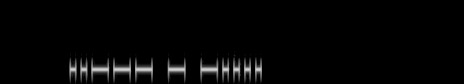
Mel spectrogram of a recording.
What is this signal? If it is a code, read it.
Morse code, heard as a keyed tone, about 22 wpm, 700 Hz. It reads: 2T6
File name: practice / 22wpm / Three Letter-Number Combinations - 22wpm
